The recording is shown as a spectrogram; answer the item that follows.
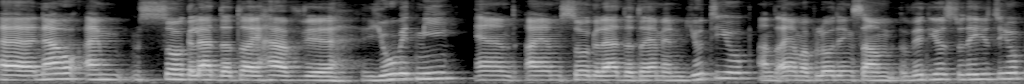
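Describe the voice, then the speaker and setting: With a non-native accent, a man talks at a fairly slow pace with hardly any pauses, his fairly high pitch and fairly even intonation heard through audible room echo and noticeable background noise. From Afghanistan. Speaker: programmer. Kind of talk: casual talk to camera. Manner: halting, many fillers.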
